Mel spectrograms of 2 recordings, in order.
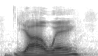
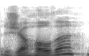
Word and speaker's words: Yahweh: So it's come to us through the centuries as YHWH, which we pronounce Yahweh, because we really don't know how it's pronounced. Some pronounce it Jehovah, which is to me is a little less correct, and it's not within the scope of the discussion today.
